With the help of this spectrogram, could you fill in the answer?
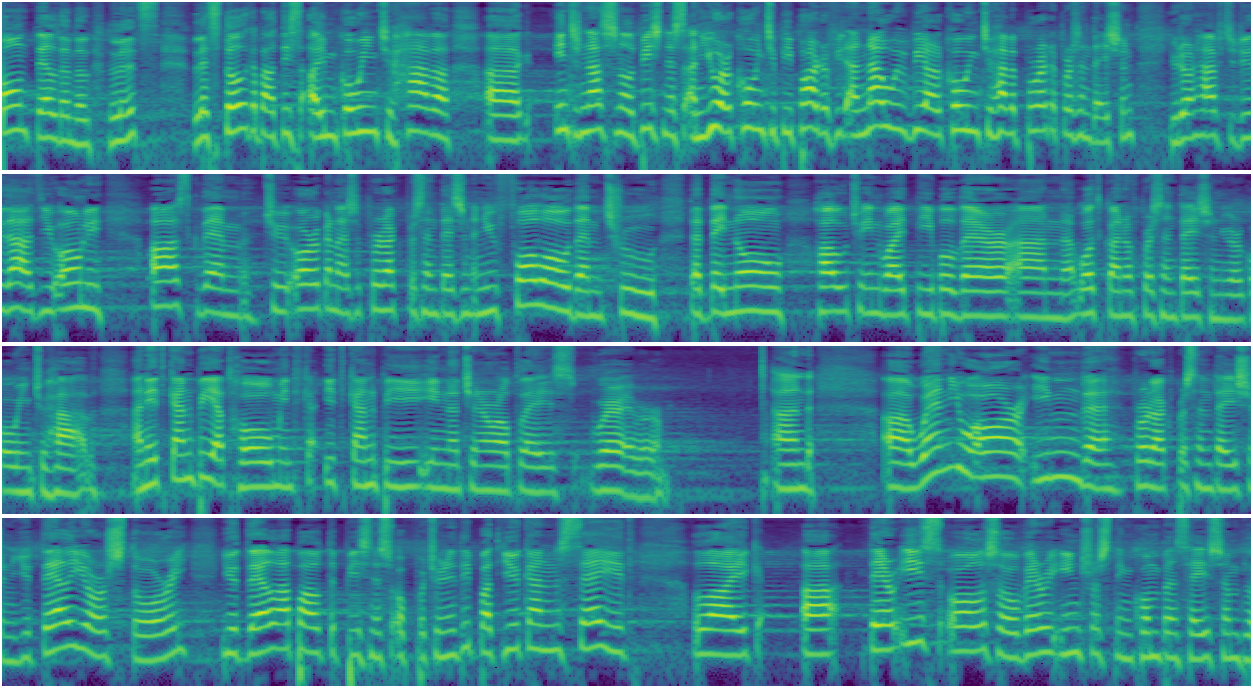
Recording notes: This video is from the Maze panel at Success Summit 2019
